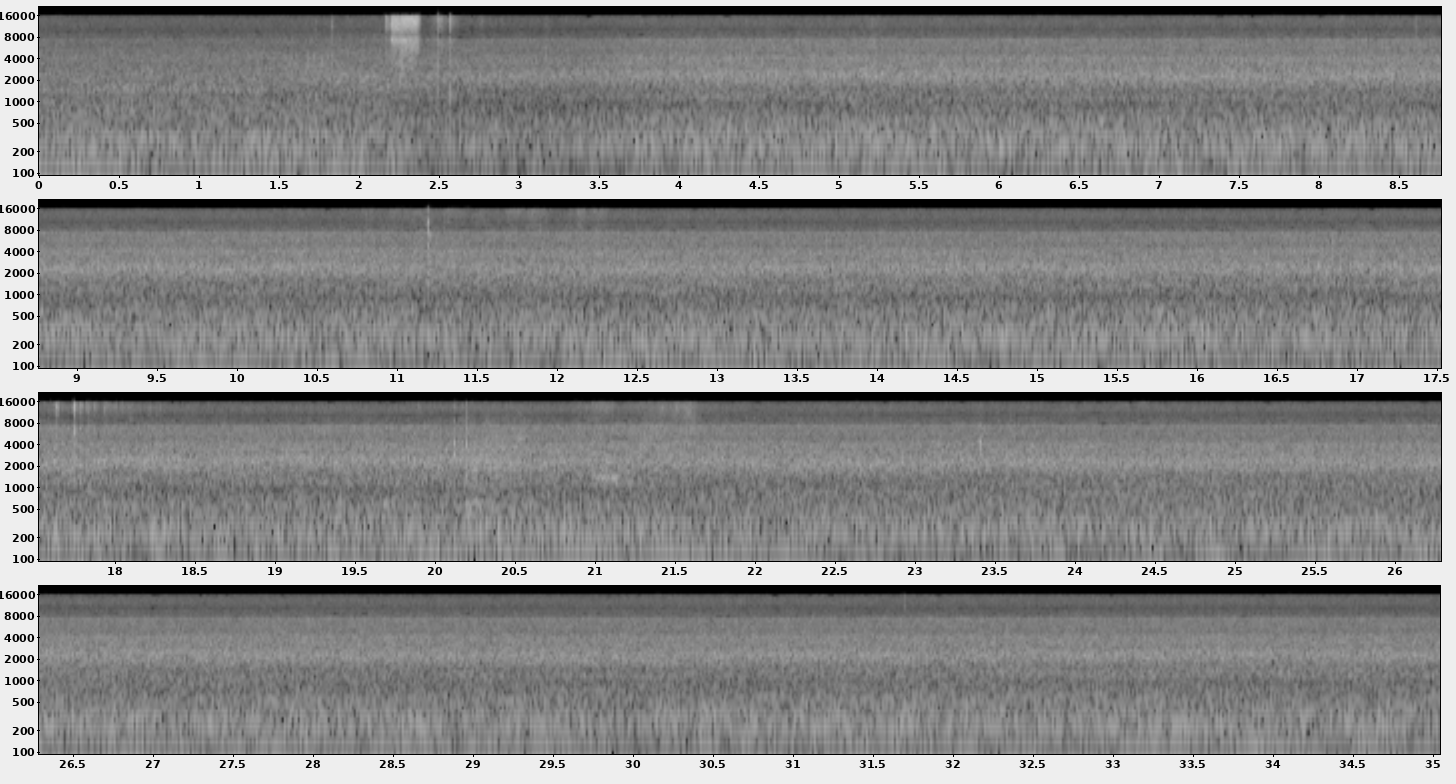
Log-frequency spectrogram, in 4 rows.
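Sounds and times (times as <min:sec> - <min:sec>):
mechanical motor hum: 0:00.0 - 0:35.0.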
